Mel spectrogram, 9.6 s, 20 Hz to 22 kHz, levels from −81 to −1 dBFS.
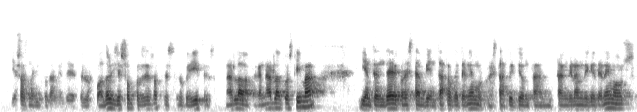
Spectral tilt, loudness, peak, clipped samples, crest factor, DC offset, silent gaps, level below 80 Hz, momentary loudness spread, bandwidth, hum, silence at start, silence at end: -7.5 dB/octave; -24 LUFS; -2 dBFS; under 0.1%; 22 dB; under 0.1%; none; -72 dBFS; 15 LU; 6.2 kHz; none; 0.2 s; 0.1 s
